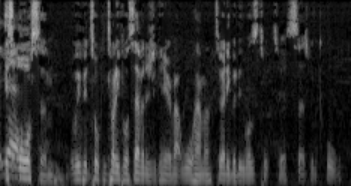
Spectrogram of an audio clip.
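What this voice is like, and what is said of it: Croaky, strained voice. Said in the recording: “we've both got croaky voices. Our throats are hurting... My voice is going.”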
